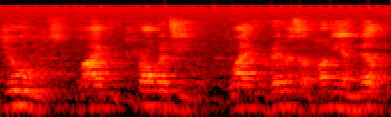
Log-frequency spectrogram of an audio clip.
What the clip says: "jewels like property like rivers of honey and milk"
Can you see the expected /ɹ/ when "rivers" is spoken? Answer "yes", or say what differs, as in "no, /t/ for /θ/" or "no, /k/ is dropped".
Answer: yes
